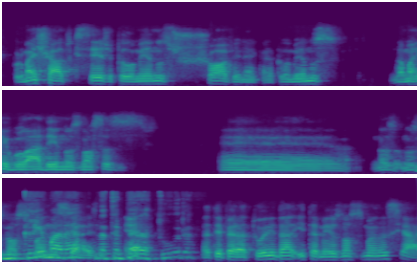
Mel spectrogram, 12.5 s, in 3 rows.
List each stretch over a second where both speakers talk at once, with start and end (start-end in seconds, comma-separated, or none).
8.3-9.8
